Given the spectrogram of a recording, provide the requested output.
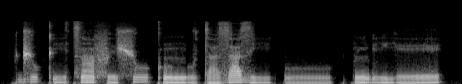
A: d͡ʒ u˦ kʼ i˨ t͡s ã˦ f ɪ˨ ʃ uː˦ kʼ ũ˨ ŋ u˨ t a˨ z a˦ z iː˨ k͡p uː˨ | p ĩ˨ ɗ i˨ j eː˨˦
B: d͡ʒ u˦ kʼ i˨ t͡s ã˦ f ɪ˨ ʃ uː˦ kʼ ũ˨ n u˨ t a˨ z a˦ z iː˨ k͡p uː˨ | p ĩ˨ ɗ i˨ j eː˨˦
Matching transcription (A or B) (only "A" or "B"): A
